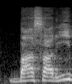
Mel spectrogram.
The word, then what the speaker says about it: बसरी: माना होगा मेरी आंख बसर कहते हैं आंख को और बसरी मेरी आंख तो हजरत राबिया बसरी रहमतुल्ला अलहा जो है व इसे प्रोनाउंस किया जाएगा नाम के बारे में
